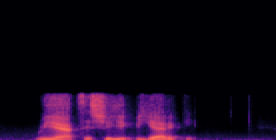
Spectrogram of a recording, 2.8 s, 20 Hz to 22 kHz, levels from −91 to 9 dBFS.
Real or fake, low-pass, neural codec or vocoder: fake; 7.2 kHz; codec, 16 kHz, 0.5 kbps, X-Codec, HuBERT features, trained on balanced general audio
